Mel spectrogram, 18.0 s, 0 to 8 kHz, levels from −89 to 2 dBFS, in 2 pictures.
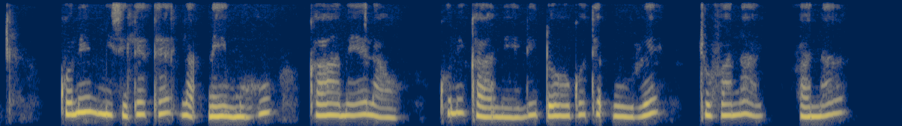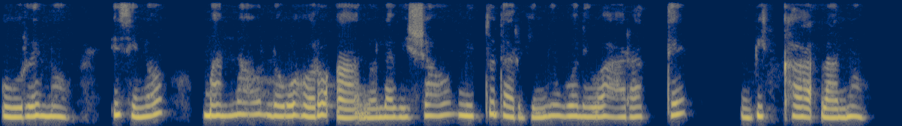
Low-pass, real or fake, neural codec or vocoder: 7.2 kHz; fake; vocoder, 22.05 kHz, 80 mel bands, WaveNeXt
